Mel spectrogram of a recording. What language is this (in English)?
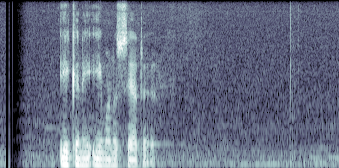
Sinhala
